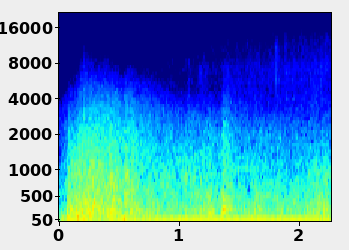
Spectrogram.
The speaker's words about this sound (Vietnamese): Nửa đêm hôm ấy trời đổ một trận mưa to.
